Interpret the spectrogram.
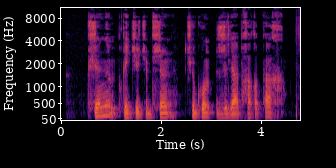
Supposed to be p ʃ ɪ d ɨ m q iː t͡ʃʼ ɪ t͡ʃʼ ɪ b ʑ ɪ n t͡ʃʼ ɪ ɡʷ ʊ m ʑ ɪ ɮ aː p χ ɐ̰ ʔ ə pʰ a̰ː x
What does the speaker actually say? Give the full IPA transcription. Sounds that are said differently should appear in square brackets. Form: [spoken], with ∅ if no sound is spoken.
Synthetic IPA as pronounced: p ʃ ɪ [n] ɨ m q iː t͡ʃʼ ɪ t͡ʃʼ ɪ b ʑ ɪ n t͡ʃʼ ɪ ɡʷ ʊ m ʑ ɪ ɮ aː p χ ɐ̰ [q] ə pʰ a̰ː x

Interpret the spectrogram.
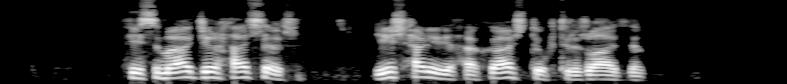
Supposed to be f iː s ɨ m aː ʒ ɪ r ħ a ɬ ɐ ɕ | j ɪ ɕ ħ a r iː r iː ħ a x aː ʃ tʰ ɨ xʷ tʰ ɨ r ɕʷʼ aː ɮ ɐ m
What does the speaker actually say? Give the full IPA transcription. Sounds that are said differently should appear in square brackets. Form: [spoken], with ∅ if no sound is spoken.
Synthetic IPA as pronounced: f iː s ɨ m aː [d͡ʒ] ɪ r ħ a ɬ ɐ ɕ | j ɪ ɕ ħ a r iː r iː ħ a x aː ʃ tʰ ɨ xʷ tʰ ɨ r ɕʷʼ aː ɮ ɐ m

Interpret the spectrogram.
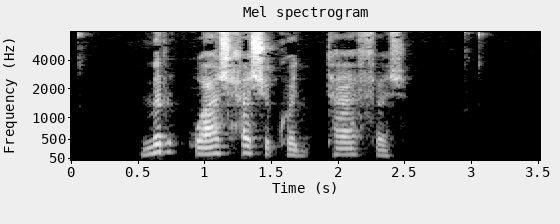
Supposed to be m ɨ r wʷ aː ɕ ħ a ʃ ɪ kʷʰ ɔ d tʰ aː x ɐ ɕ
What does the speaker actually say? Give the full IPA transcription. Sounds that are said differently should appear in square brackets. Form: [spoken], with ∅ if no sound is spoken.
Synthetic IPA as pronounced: m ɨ r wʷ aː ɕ ħ a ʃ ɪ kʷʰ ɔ d tʰ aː [f] ɐ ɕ

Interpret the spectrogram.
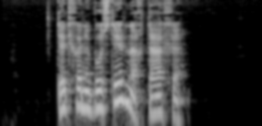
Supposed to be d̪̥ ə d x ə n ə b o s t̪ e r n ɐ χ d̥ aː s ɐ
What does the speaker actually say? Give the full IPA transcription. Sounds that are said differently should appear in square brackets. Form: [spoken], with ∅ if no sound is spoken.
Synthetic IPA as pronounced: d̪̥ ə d x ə n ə b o s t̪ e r n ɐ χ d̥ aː [x] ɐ

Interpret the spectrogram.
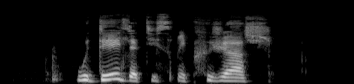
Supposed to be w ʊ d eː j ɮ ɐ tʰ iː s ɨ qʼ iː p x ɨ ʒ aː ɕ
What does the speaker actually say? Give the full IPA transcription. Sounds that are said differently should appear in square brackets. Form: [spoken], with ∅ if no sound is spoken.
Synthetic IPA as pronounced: w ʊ d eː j ɮ ɐ tʰ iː s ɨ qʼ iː p x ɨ ʒ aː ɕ

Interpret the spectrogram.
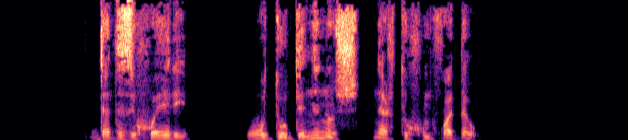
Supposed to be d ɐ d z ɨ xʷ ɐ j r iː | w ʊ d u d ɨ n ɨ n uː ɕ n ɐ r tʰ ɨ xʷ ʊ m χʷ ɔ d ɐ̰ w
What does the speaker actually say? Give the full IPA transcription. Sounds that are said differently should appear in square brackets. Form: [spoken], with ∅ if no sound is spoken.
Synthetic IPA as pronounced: d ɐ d z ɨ xʷ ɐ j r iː | w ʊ d u d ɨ n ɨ n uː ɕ n ɐ r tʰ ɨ xʷ ʊ m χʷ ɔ d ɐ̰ w

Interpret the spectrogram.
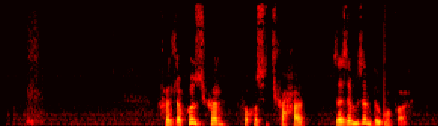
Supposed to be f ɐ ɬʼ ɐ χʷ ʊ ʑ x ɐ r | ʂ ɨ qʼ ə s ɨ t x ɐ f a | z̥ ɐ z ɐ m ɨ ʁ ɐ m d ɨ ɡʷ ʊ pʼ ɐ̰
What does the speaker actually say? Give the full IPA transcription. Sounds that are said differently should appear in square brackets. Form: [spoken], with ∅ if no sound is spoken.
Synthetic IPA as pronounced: f ɐ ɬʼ ɐ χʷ ʊ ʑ x ɐ r | [f] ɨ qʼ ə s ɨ t x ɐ [ħ] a | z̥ ɐ z ɐ m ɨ [z] ɐ m d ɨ ɡʷ ʊ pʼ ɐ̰

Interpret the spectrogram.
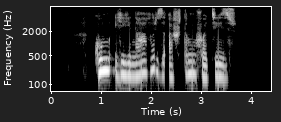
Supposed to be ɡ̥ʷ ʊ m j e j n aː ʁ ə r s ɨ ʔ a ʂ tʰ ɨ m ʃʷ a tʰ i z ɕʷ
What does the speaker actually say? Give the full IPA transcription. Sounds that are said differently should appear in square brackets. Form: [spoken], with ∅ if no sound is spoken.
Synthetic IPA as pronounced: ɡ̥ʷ ʊ m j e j n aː ʁ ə r [z] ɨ ʔ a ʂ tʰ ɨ m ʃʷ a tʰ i z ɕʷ

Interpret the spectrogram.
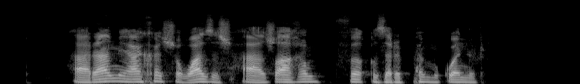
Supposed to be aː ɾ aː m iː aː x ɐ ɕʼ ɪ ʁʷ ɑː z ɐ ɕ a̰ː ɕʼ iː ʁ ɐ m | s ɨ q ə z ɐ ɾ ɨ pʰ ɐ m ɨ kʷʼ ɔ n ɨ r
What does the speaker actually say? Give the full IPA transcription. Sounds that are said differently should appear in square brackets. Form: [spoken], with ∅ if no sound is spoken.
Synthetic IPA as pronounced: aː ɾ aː m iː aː x ɐ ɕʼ ɪ ʁʷ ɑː z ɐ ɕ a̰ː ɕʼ [aː] ʁ ɐ m | [f] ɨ q ə z ɐ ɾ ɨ pʰ ɐ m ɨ kʷʼ ɔ n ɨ r

